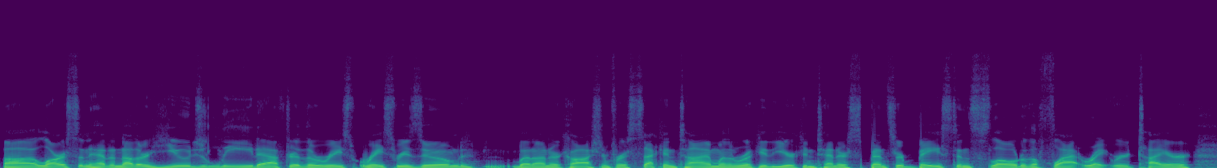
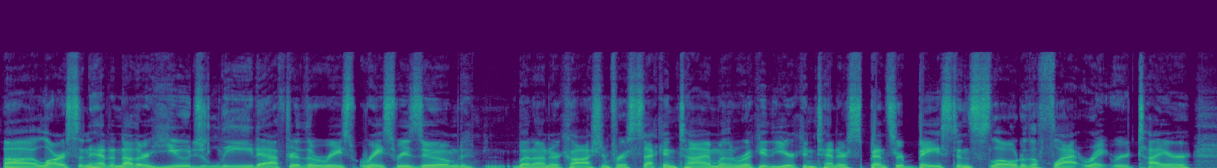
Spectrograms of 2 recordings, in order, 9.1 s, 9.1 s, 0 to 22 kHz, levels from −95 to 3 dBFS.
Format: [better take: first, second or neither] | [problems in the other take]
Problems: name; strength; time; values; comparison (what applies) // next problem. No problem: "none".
second | muffled; very; fading above 2 kHz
